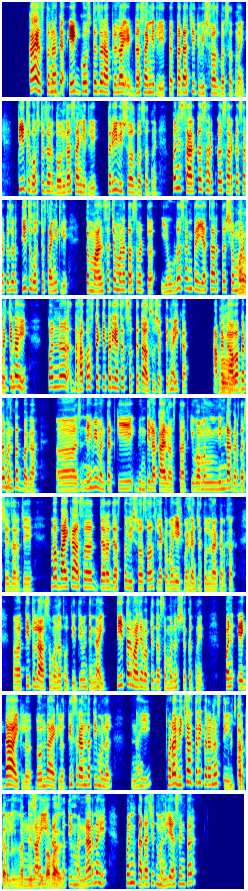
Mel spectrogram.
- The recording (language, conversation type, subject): Marathi, podcast, इतरांशी तुलना कमी करण्याचा उपाय काय आहे?
- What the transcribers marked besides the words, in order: unintelligible speech; chuckle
